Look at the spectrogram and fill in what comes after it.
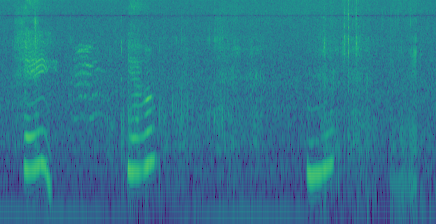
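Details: A cat named Da Kine indoors in a library, giving three short, bent meows, each rising then falling, about two seconds apart, with a longer pause before the last. Faint chirps and a low steady hum run underneath.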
